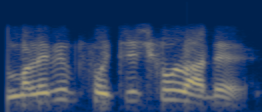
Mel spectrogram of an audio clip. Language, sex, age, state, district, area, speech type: Bodo, male, 45-60, Assam, Chirang, rural, conversation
